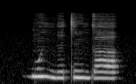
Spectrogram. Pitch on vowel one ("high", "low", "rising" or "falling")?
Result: high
